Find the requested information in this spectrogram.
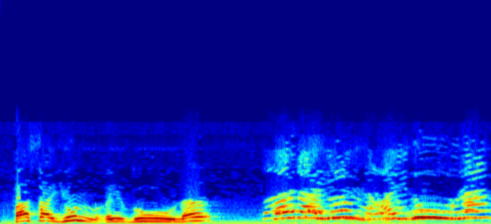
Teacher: نون ساکن کو ہم نے ظاہر کر کے پڑھا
